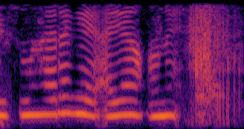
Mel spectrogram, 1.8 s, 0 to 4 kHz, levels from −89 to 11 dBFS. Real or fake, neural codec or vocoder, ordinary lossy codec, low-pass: real; none; none; 3.6 kHz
